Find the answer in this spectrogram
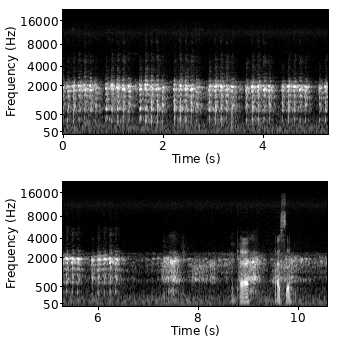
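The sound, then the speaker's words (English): A frog calls in a steady series of about nine short, pulsing, mid-pitched trills, each lasting half a second. A few softer, irregular calls and a couple of sharp clicks follow. “And that'll really kind of be a good key, because its call does sound similar to another species.”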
